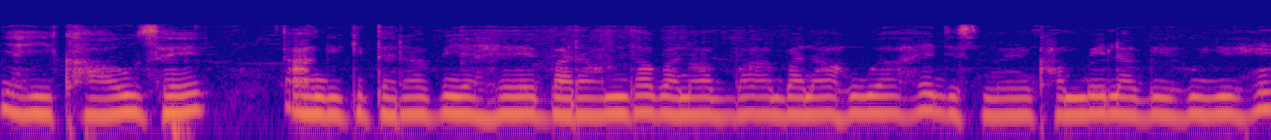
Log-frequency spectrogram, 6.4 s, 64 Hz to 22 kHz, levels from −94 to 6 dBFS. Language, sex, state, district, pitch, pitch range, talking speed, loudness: Hindi, female, Uttar Pradesh, Varanasi, 195 Hz, 190-200 Hz, 180 wpm, -35 LUFS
